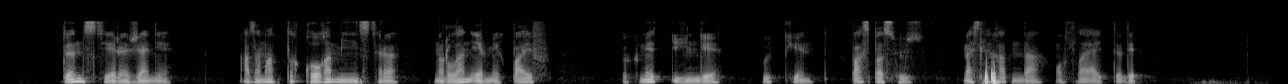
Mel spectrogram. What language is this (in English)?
Kazakh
